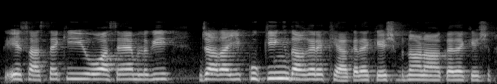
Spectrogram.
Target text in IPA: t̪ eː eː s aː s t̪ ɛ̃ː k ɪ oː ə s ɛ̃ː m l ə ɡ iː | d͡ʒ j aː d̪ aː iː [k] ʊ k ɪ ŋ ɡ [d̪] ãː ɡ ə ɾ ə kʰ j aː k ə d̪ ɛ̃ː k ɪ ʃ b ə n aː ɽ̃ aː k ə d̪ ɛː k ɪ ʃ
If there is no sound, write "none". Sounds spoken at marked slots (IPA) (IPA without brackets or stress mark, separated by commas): k, d̪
